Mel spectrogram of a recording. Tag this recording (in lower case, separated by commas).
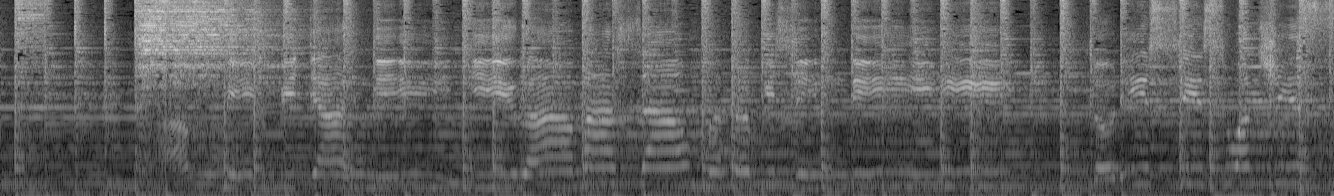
music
